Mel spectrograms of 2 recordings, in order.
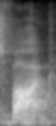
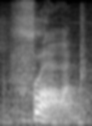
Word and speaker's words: Fogg: a wager," replied Phileas Fogg solemnly. That was from pages 12 to 14 of my edition of the book. Apologies a couple times for, I believe, mispronouncing Phileas Fogg as frog. It's actually fog.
